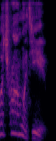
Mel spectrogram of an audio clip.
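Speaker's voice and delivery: very high, harsh, accusing voice. Speaker showing a partner the tone to avoid: harsh accusing tone. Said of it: "rather than saying".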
